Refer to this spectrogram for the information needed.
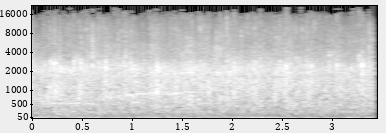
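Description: An audience applauds steadily for a visiting group from Chico Evangelical Free Church, a dense, even wash of many hands clapping at a fairly constant loudness with no voices standing out.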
